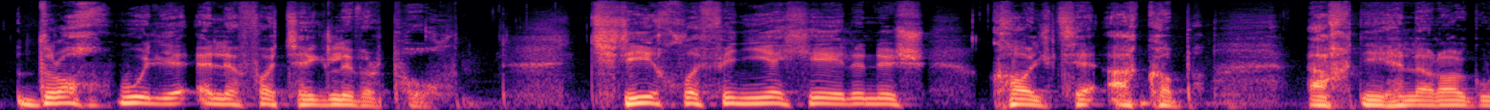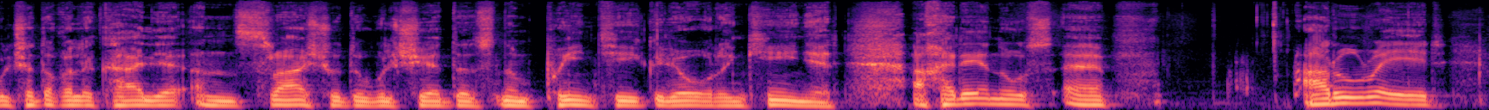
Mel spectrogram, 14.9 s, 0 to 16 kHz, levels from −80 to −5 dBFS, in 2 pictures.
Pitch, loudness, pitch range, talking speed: 120 Hz, -20 LUFS, 110-140 Hz, 150 wpm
